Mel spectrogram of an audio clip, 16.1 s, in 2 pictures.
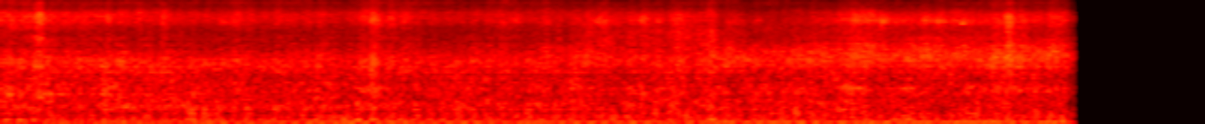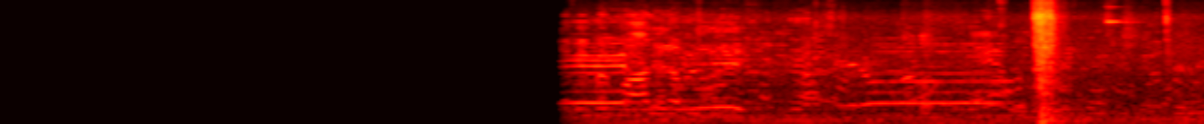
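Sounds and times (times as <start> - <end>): train rumbling on rails: 0.0 - 7.2.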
